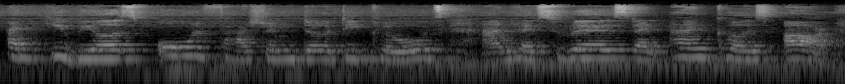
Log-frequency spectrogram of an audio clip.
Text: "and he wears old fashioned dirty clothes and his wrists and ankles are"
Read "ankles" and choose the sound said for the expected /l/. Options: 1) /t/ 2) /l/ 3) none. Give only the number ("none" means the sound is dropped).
3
